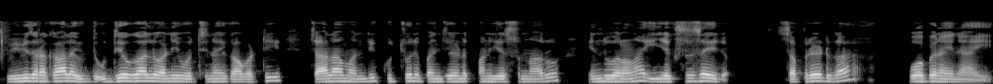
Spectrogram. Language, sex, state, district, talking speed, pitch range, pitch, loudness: Telugu, male, Andhra Pradesh, Anantapur, 120 wpm, 130-155 Hz, 135 Hz, -17 LUFS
